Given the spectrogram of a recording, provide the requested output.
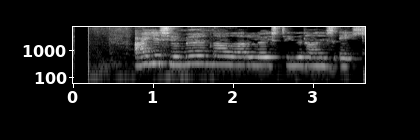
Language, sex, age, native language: Icelandic, female, 11, Polish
